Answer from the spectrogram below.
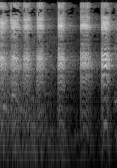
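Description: A duck quacks about seven times in a quick, slightly uneven series, each quack short, nasal and clear, heard alone with no voices present.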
